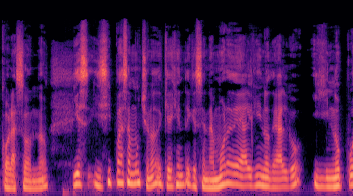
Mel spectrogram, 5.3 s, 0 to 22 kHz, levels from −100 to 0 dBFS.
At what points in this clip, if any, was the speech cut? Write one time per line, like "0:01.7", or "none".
0:01.1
